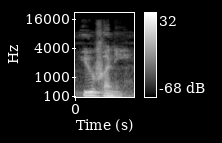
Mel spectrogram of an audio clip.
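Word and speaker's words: euphony: एच ओ एन वाई ई यू पी एच ओ एन वाई तो एसी यू का उच्चारण क्या होगा यू फनी क्या होगा यू फनी यू फनी माने क्या होता है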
